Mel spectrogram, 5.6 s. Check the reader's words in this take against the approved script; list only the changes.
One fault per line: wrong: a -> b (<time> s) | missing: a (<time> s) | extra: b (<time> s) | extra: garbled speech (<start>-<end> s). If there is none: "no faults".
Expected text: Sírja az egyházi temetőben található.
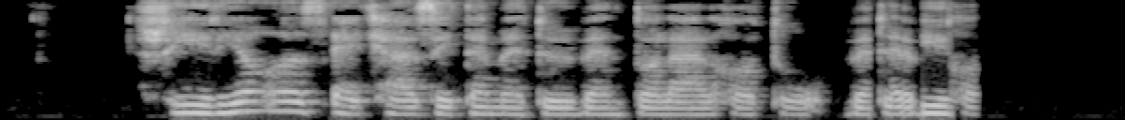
extra: garbled speech (4.2-4.9 s)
